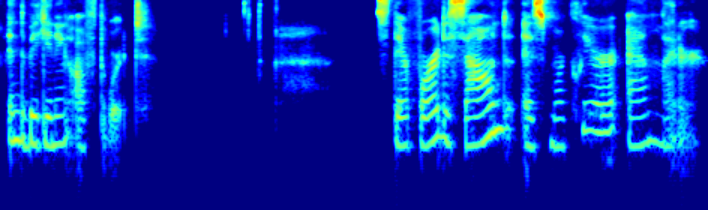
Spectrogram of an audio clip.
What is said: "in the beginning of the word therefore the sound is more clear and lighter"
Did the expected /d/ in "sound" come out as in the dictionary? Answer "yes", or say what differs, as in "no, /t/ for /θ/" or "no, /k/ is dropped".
yes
